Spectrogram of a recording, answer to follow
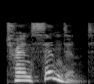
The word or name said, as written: transcendent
